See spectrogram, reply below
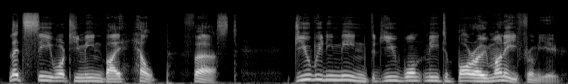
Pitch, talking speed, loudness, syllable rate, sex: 145 Hz, 220 wpm, -18 LUFS, 4.9 syllables/s, male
